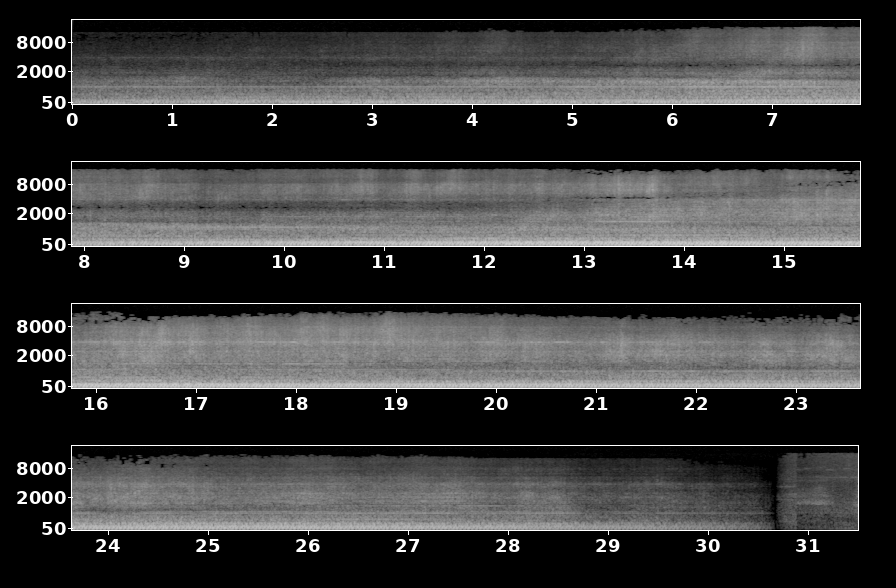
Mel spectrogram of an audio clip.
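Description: A freight train's diesel locomotives running with a deep, steady engine drone that builds to its loudest around the middle while a hiss of the passing train rises above it, then fades out near the end.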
